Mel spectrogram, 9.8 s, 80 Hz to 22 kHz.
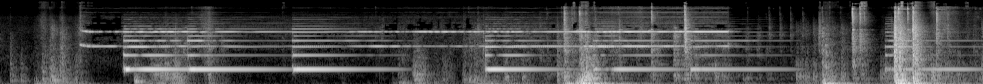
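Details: Fire-Lite MRP-2001 fire alarm panel driving a chime set to Temporal coding. A bright chime strikes in a slow, spaced pattern, each ring decaying between hits, which is normal temporal operation.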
